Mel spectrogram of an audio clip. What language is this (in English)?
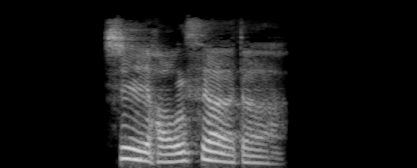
Chinese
